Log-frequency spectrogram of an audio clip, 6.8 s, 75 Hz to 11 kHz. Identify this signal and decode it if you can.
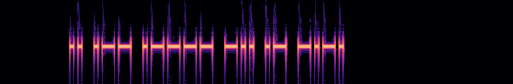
Morse code, heard as a keyed tone, about 22 wpm, 700 Hz. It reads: IW1DAC
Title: DXCC-100 Call Signs - 6 Characters - Repeated 2x - 22wpm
